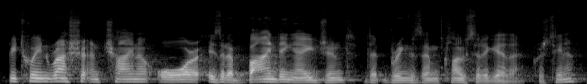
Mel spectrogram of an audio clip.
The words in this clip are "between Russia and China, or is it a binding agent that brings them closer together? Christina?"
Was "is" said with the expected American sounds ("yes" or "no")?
yes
